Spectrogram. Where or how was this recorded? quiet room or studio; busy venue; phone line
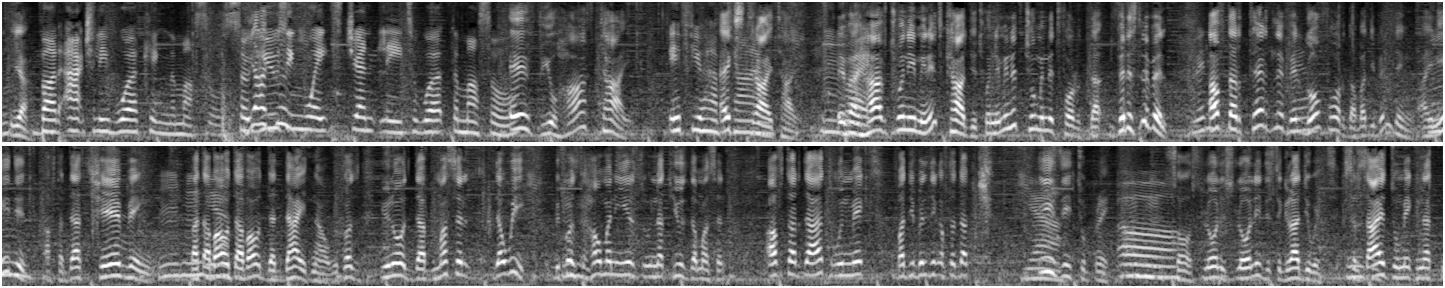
busy venue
